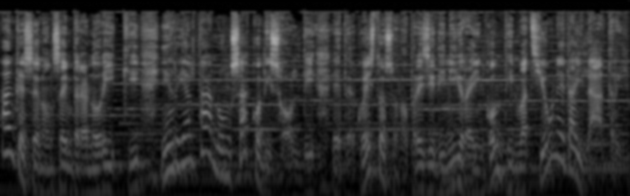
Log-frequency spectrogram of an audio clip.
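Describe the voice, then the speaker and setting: A man's voice: lowish voice, huge pitch swings, fairly quick. A man narrating a children's cartoon as a scripted storyteller. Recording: music behind the voice.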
